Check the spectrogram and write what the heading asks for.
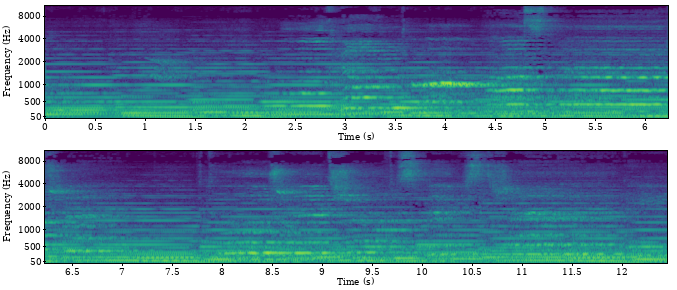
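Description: Church organ accompanying a congregation singing a Polish Christmas carol (kolęda), the organ's held chords under the voices.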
